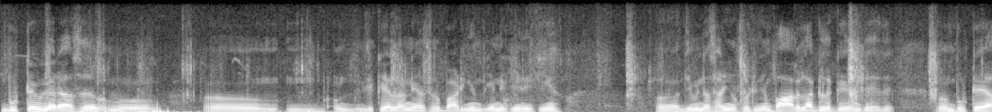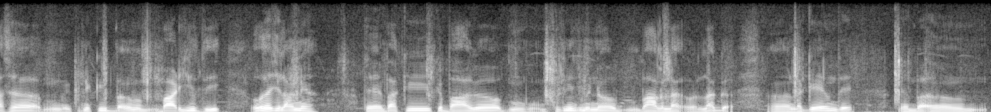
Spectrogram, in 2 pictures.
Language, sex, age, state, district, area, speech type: Dogri, male, 45-60, Jammu and Kashmir, Udhampur, rural, spontaneous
